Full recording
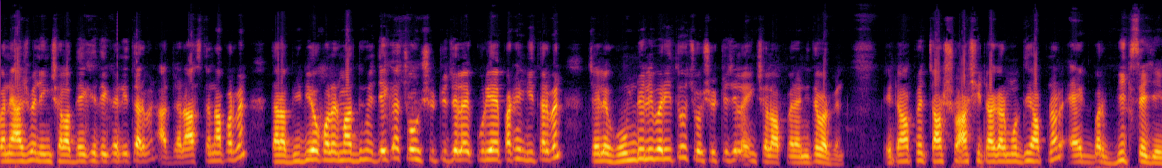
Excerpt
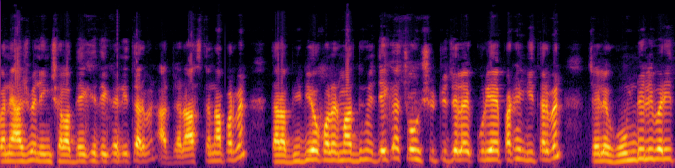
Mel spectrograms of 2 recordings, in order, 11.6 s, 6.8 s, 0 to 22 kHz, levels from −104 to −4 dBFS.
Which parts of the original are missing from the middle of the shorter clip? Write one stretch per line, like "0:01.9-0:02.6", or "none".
none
